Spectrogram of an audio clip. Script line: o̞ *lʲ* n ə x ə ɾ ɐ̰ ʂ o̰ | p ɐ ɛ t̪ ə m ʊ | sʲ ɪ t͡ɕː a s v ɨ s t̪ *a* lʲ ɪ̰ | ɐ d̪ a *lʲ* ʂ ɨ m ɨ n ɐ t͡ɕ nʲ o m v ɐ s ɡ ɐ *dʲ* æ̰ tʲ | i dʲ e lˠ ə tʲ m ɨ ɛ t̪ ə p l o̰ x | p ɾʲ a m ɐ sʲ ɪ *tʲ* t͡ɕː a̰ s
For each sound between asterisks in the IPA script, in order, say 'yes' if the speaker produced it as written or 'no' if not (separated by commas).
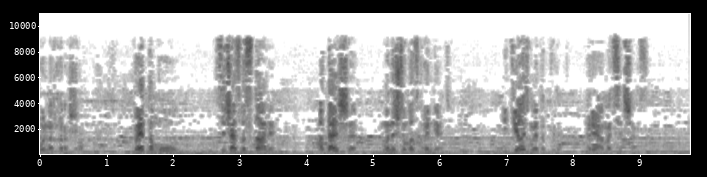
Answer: yes, yes, yes, no, no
